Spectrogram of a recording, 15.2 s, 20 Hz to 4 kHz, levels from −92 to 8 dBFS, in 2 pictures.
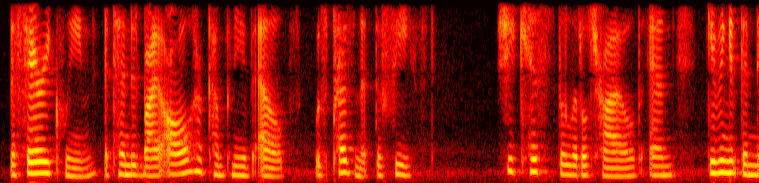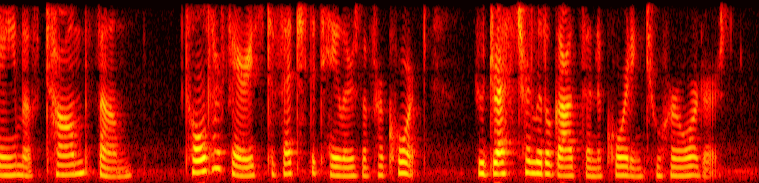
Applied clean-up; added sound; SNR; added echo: none; none; none; none.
